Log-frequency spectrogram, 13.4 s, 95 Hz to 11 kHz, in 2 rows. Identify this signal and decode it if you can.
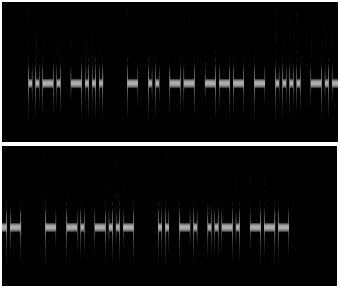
Morse code, heard as a keyed tone, about 17 wpm, 700 Hz. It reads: FB TIMOTHY TNX INFO
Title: Practice QSO - Exchange 3 - More Info - 17wpm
